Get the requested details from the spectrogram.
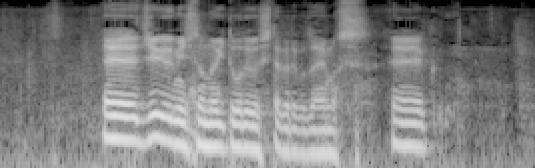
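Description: A second man speaks formally into a microphone.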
